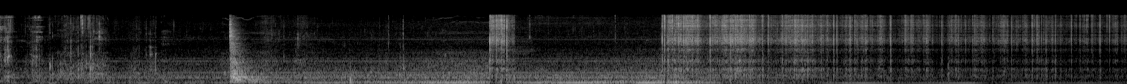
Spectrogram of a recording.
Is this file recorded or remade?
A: recorded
